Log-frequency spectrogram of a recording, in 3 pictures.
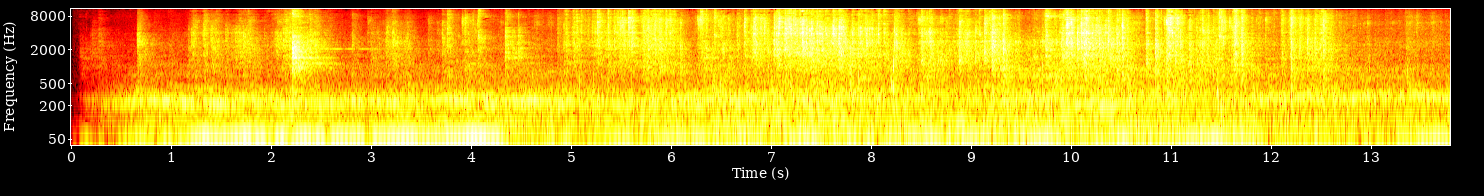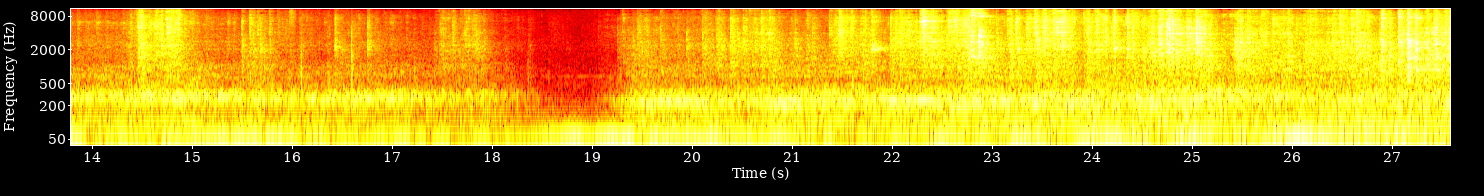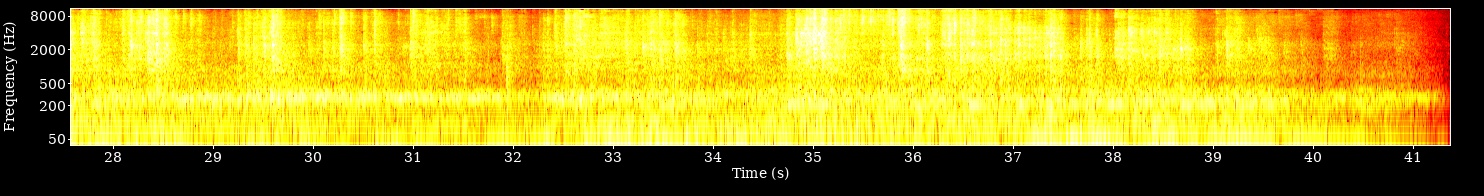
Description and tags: Industiral Ladder
Rolling around an Industrial Ladder around an open warehouse. Wheels are very noisy and ladder is clanky.
Recorded with HDR 702 and Sennheiser me-66 microphone.
clanky-wheels, Industrial, Ladder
